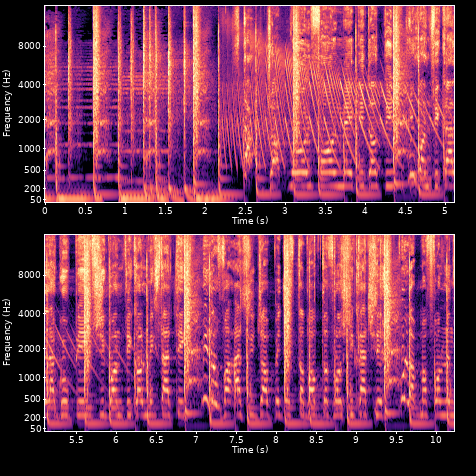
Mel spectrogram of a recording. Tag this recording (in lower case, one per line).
music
